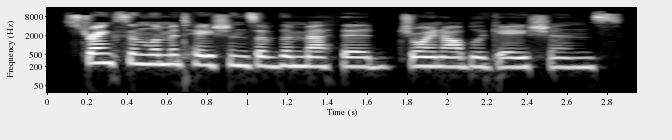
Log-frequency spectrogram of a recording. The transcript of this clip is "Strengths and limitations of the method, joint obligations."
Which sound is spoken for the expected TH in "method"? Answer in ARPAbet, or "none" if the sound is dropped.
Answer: TH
